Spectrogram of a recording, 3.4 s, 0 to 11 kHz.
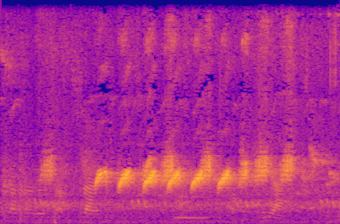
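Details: Taiwan scimitar babbler in a botanical garden, recorded on 24 January 2015. It gives a quick run of about ten short, clear, slightly rising notes, closely repeated in a lively chatter, with a faint low hum behind.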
